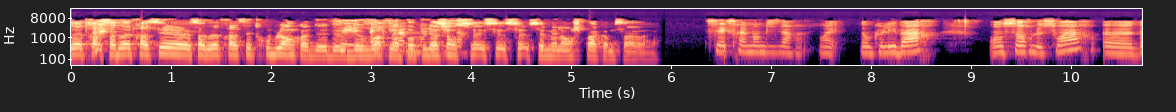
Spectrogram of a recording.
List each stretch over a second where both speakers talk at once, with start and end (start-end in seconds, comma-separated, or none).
2.6-4.0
